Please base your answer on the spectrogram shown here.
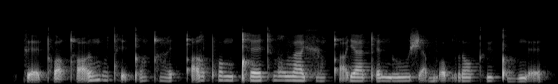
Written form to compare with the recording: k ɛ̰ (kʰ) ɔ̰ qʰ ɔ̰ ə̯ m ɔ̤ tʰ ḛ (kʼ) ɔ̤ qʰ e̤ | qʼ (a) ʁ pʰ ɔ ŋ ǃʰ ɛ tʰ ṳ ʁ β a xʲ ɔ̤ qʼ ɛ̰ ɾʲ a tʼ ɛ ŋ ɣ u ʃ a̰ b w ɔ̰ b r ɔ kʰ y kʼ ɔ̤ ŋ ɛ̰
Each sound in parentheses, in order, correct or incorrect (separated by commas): correct, correct, incorrect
